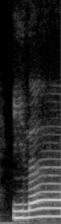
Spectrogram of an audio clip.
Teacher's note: Mad tabi'i karena ada alif maksurah yang sebelumnya berharokat fathah, dibaca panjang 2 harokat.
